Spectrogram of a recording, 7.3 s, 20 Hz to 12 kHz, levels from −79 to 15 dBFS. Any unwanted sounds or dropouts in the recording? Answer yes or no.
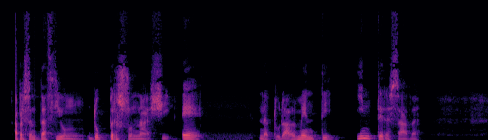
no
